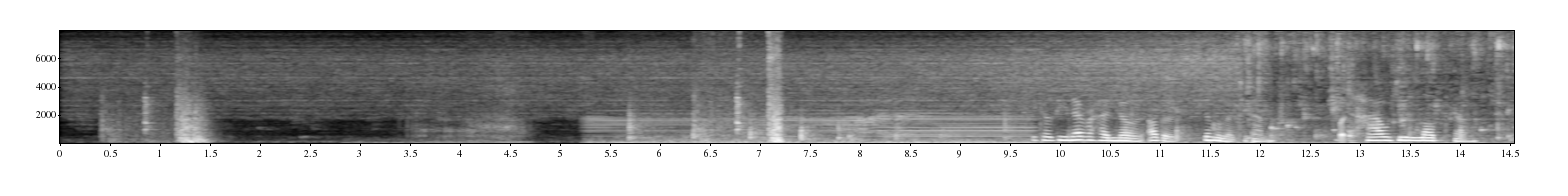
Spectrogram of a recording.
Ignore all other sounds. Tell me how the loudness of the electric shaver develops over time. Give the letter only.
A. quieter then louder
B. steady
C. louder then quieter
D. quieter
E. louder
E.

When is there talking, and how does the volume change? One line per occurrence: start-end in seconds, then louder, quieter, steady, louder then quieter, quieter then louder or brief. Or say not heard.
9.7-14.2 quieter then louder.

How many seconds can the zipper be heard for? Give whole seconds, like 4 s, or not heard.
2 s.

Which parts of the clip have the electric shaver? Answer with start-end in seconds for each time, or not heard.
5.2-9.8.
